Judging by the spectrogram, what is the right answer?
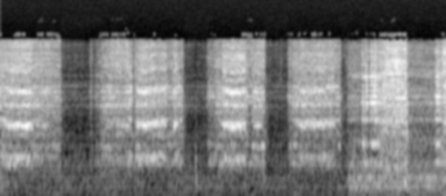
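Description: Bandsaw blade cutting through a wooden block, trimming off its corners in a run of short cuts, each a second or so long with brief pauses between.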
